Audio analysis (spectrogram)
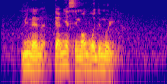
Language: French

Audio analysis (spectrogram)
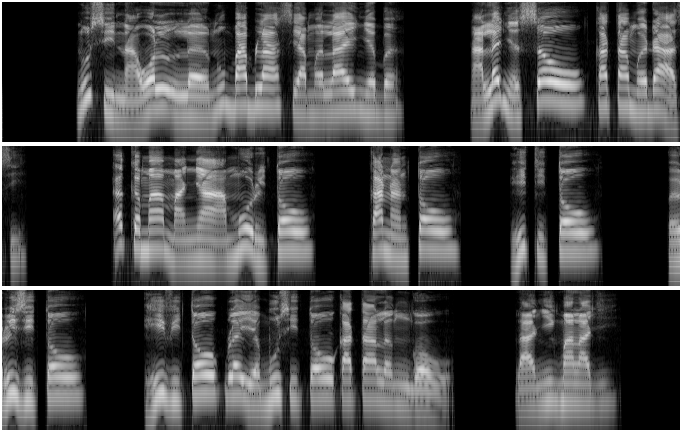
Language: Ewe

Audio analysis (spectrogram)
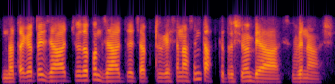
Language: Kashmiri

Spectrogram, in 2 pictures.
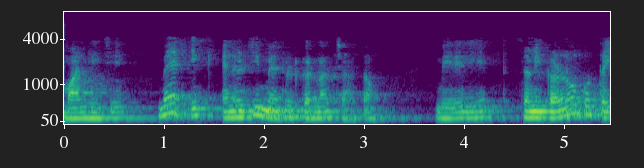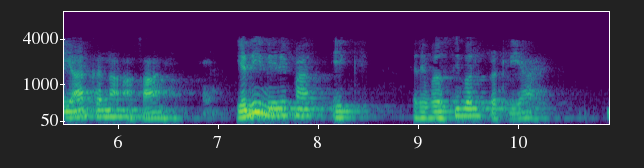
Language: Hindi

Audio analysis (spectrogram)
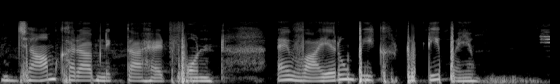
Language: Sindhi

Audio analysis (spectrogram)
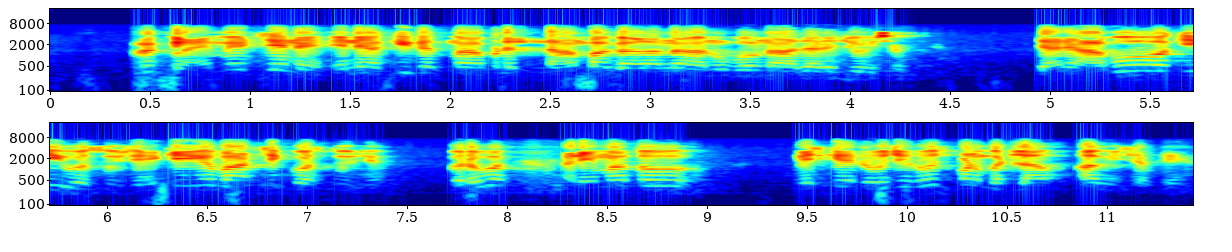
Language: Gujarati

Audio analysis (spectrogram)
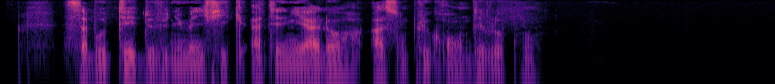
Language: French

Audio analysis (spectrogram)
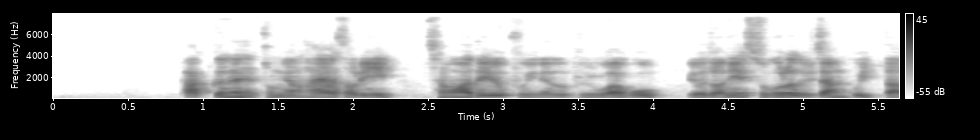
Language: Korean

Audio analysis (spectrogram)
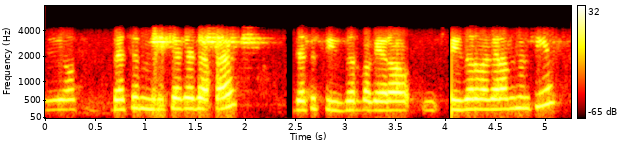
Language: Urdu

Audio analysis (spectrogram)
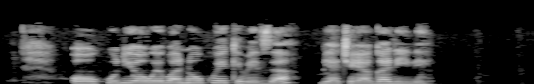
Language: Ganda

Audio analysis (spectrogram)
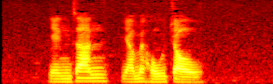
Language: Cantonese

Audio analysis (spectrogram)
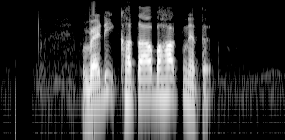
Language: Sinhala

